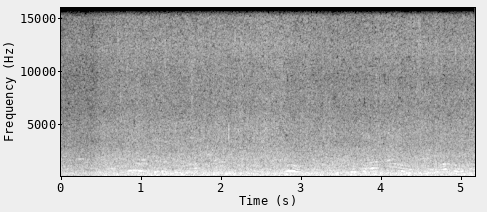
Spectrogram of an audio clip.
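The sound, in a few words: heavy rain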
